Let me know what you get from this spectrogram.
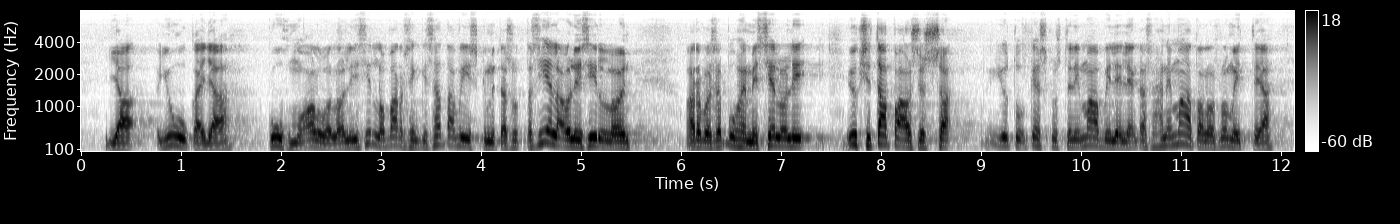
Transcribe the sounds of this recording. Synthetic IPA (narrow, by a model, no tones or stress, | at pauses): jɑjuːkɑjɑ | kuhmoɑlueilːɑolisilːoʋʋɑrsiŋkisɑt̪ɑʋiːskyment̪æsut̪ːɑsielæolisilːoin | ʔɑ̰rʋoˑisɑpuhemˑiessieloli | yksit̪ɑpɑˑusjosːɑ | jut̪ukeskust̪elimɑːʋʋiljelieŋkɑnsːɑhænemɑːt̪ɑloslomit̪ːɑjɑ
